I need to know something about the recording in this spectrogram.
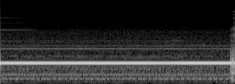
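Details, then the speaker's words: Audio amplifier load test with resistors of about 4 ohms and speaker monitor: steady pure tone near 1 kHz without rasp or buzz; clean signal. "está limpia la señal."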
